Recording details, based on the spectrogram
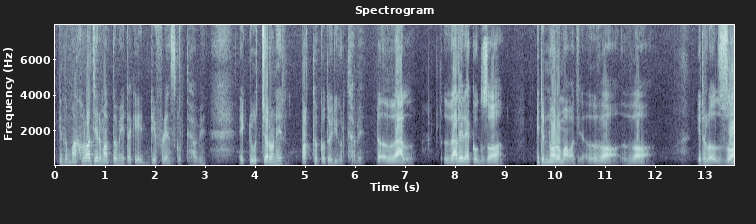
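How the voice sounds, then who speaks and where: A middle-aged man with a mid-range voice leads an online Quran class, slowly drawing out the sounds of Arabic letters so learners can repeat them.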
